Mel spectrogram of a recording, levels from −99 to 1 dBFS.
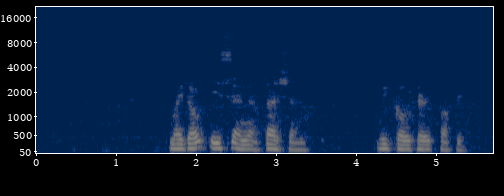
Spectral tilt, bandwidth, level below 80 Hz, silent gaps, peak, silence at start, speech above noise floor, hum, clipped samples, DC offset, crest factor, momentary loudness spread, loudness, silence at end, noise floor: -9 dB/octave; 8 kHz; -88 dBFS; none; -38 dBFS; 1.65 s; 38 dB; none; under 0.1%; under 0.1%; 16 dB; 14 LU; -53 LUFS; 0.35 s; -90 dBFS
